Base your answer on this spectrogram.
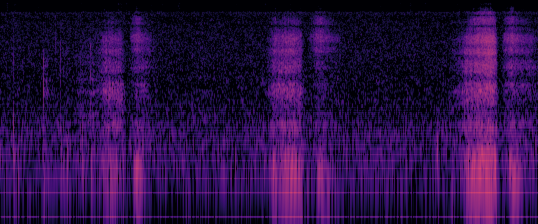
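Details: Snoring from Gen-chan, a sleeping dog of one year eleven months, in a small indoor room: low rumbling breaths with airy hiss, roughly every two to three seconds, the last one loudest and most rattling.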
